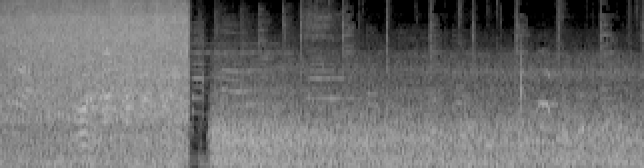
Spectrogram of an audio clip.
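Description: Rushing river water over rocks, with a voice heard briefly about a second in. It breaks off sharply about two seconds in, and a duller, lower rush of water and wind on the microphone follows, with the high end gone.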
